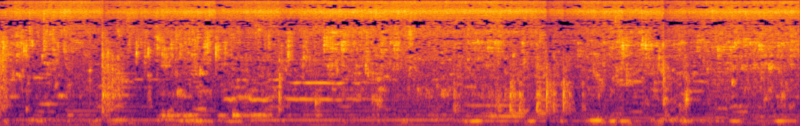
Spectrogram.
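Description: Tap water running from a kitchen faucet into a sink while dishes are washed by hand, with frequent short clinks and knocks of plates and pans.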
